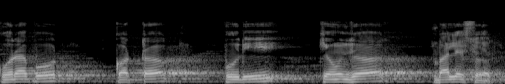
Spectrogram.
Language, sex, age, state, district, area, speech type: Odia, male, 60+, Odisha, Nayagarh, rural, spontaneous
